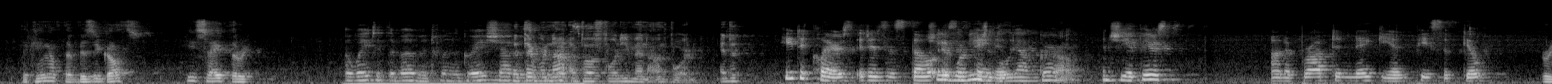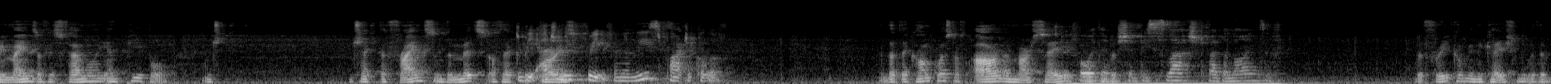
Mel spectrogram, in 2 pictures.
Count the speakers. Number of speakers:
5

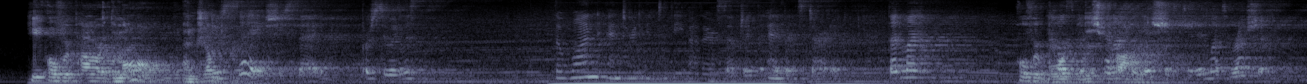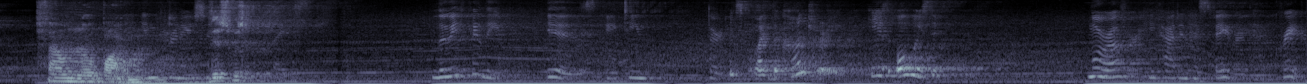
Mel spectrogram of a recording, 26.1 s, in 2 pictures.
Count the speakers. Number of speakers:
3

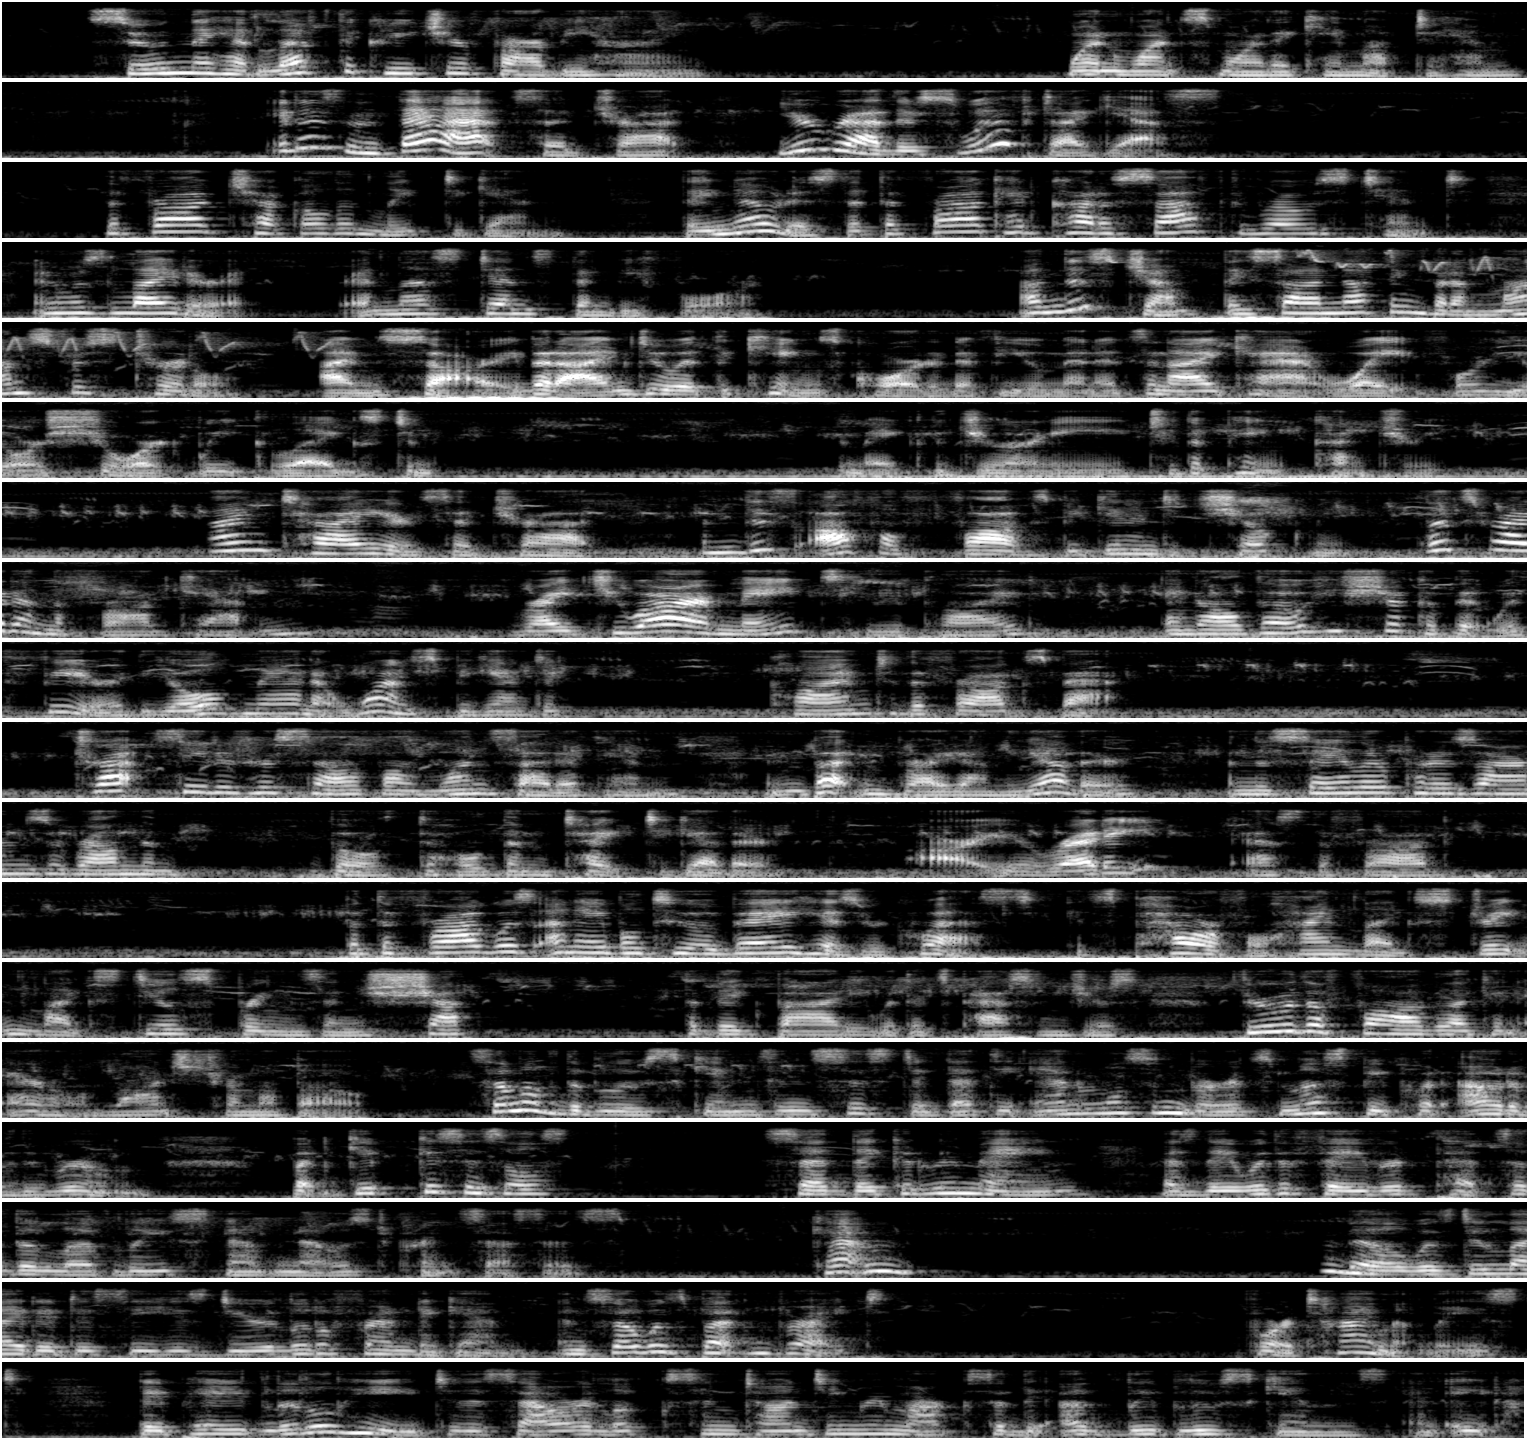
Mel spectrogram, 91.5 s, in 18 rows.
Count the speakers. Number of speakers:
1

